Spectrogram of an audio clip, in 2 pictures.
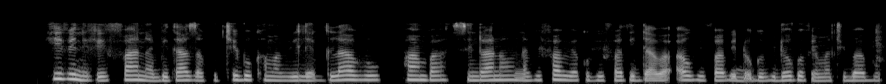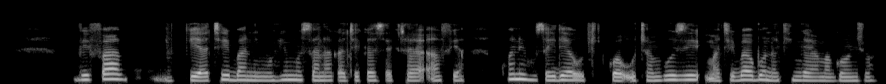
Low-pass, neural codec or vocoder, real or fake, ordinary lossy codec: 7.2 kHz; none; real; Opus, 24 kbps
